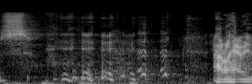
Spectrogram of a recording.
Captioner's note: laughter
